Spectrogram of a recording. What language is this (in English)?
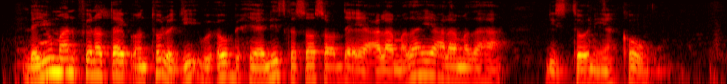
Somali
